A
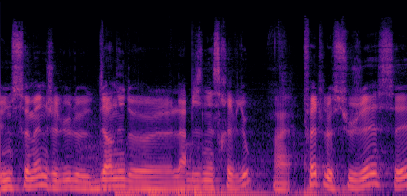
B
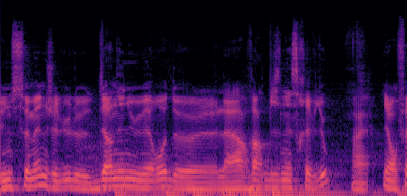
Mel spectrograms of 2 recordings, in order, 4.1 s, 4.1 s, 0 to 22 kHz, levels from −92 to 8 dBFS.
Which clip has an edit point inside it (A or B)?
A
